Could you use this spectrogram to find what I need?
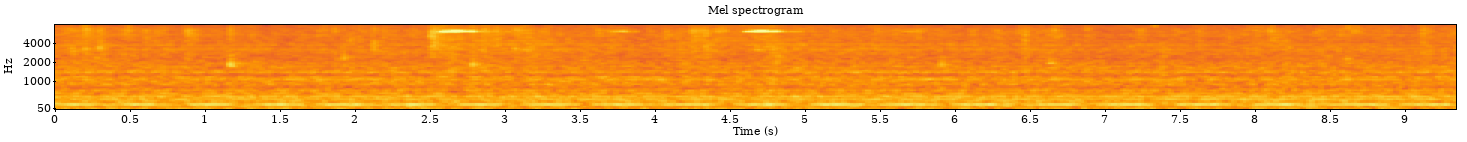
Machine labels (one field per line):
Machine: pump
